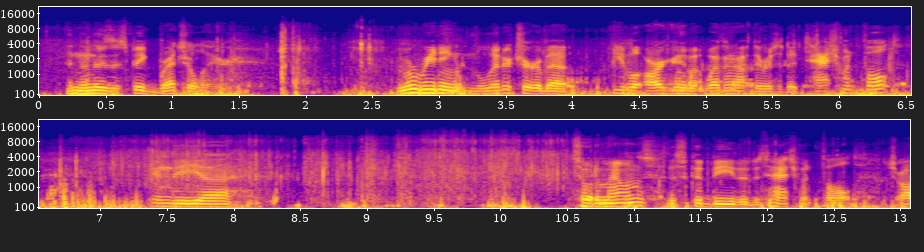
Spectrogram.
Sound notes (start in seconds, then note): none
